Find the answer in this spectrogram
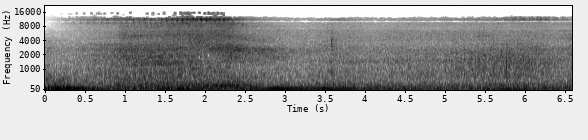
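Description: City street traffic: a low engine rumble with tyre and road noise from passing vehicles, swelling about two to three seconds in and then easing.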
